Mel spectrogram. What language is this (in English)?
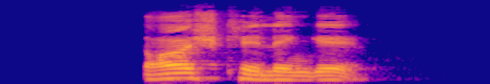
Urdu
